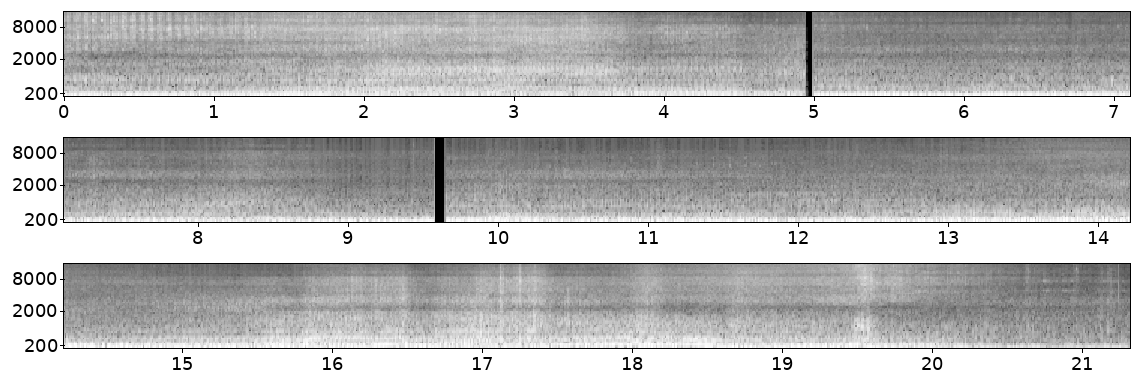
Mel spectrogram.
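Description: A powerful car engine rumbles loudly and revs up and down as cars drive past.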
